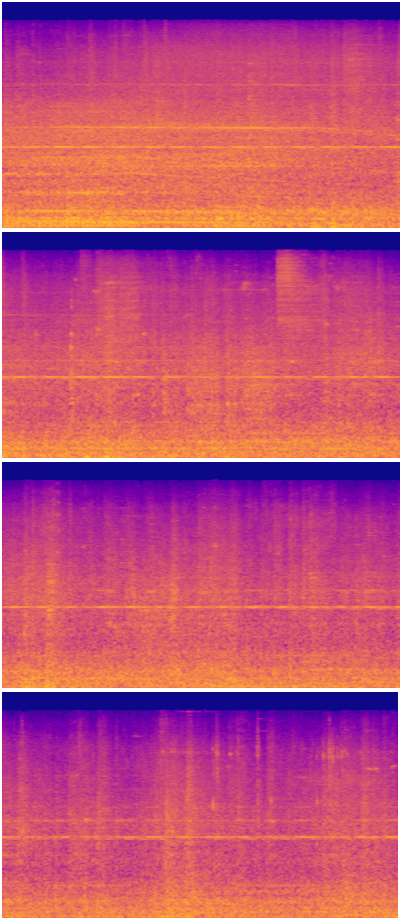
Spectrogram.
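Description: Freight train passing: the lead diesel locomotives' engines hum low for the first couple of seconds, then the wagons rumble by with scattered clicks from the wheels over the rail, over a steady high-pitched wheel squeal.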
